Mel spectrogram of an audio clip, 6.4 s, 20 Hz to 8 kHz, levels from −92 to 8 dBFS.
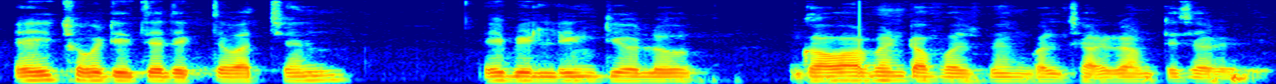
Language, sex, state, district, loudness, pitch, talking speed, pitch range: Bengali, male, West Bengal, Jhargram, -18 LUFS, 105 Hz, 140 wpm, 100-110 Hz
